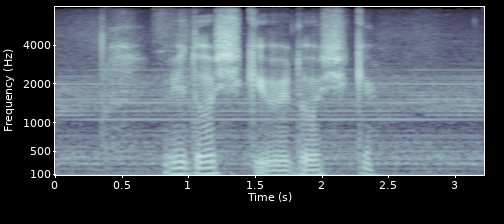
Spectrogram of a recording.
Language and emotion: Russian, sad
